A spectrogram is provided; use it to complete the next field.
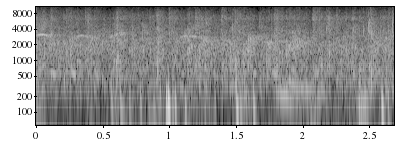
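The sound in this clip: Studio audience applause welcoming a guest, a wine farmer, onto a talk show: thick, continuous clapping with a few sharper individual claps popping out of the steady roar.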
